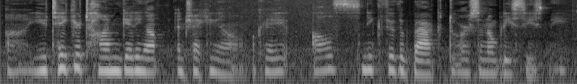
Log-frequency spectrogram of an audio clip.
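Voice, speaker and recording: A woman playing a distressed, apologetic but stubborn young woman in an intimate audio roleplay, stammering and halting. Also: medium pitch, fairly even intonation, darkish tone, slight background noise, close to an everyday voice. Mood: hurried, caring. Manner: halting, stammering, breathy asides to a partner.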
